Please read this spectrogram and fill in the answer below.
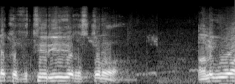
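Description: A dove cooing under a man's talking; the talking stops a little past a second in and the rest is quieter.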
